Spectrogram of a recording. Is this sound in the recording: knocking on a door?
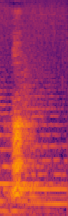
no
